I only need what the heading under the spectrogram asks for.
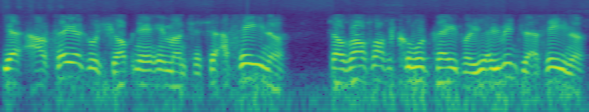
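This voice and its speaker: A caller from England with a Mancunian accent rambles on a phone-in, jumping from topic to topic. His voice is fairly high, fairly quick and a bit bright, captured in a rough recording.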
